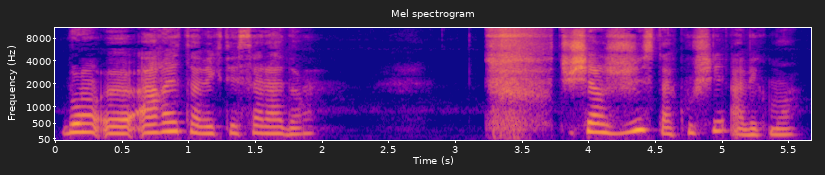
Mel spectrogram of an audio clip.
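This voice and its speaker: A woman voicing a young female student who is blunt and quick-tempered, with exasperated sighs. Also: medium pitch, darkish tone, close to an everyday voice. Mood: dismissive. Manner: exasperated, sighing. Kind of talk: storytelling voice acting.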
